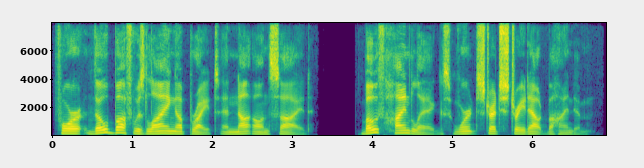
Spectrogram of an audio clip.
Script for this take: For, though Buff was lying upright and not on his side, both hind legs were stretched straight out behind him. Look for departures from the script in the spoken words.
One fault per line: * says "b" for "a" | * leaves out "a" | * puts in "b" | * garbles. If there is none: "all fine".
* leaves out "his"
* says "weren't" for "were"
